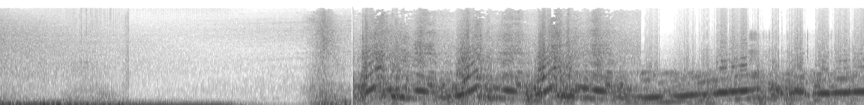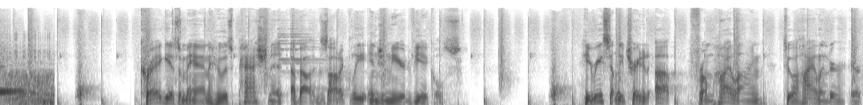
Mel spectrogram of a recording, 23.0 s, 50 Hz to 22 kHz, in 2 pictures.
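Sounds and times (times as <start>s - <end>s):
deep low boom: 0.0s - 4.8s
car engine revving: 0.0s - 12.3s.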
